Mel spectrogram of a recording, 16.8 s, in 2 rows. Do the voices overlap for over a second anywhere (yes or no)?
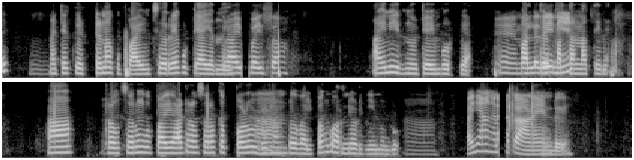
no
